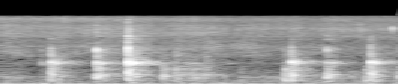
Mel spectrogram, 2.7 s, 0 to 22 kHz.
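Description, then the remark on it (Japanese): A utensil stirs and scrapes for about 10 seconds through onions with flour sprinkled over them in a pot, heat turned off, with irregular clinks and swishes over a faint background sizzle. No one speaks. “そしたら、ここで今10秒ほど混ぜましたかね。”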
